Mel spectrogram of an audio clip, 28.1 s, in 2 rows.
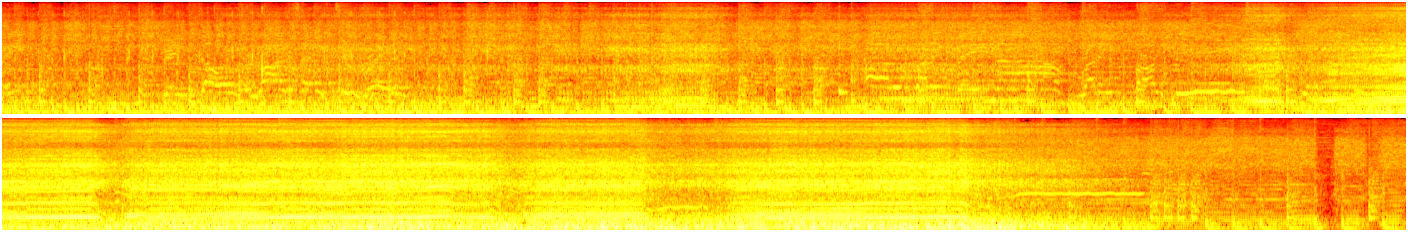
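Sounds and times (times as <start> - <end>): motorcycle engine accelerating: 0.0 - 28.0
wind rumble on microphone: 15.0 - 25.5.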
